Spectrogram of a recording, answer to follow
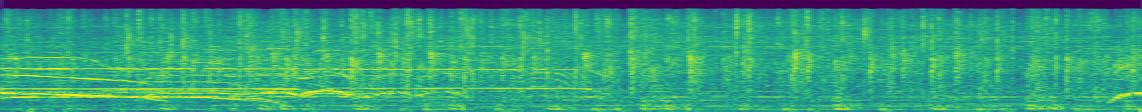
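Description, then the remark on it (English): An audience at a comedy show applauds and cheers steadily for the final comic, dense clapping mixed with whoops and shouts, while a few voices talk over the noise throughout. “Keep it going for”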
